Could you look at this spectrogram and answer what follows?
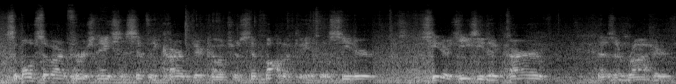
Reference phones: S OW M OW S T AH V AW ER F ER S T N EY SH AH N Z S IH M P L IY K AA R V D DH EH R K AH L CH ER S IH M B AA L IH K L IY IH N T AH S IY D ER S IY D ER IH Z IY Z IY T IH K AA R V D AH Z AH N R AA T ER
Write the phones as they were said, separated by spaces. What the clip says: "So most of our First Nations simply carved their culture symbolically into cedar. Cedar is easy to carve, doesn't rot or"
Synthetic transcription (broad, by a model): S OW M OW S T AH V AW ER F ER S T N EY SH AH N Z S IH M P L IY K AA R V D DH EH R K AH L CH ER S IH M B AA L IH K L IY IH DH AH S IY D ER S IY D ER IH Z IY Z IY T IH K AA R V D AH Z AH N R AA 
